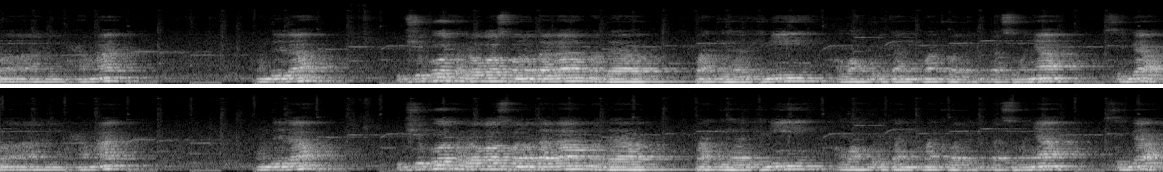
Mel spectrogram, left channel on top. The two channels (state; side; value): normal; both; correlation 0.71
